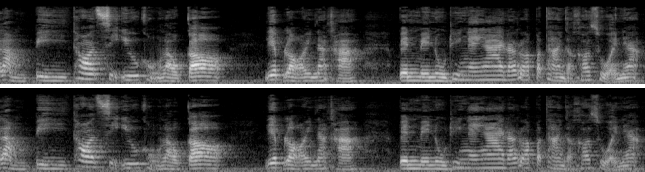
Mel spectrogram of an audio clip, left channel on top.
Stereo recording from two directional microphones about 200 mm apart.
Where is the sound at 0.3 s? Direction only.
25° left (ahead or behind).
